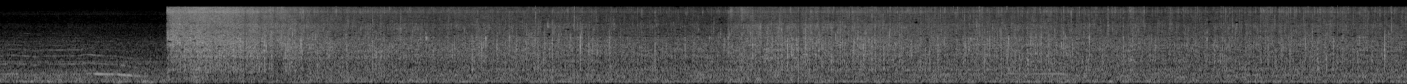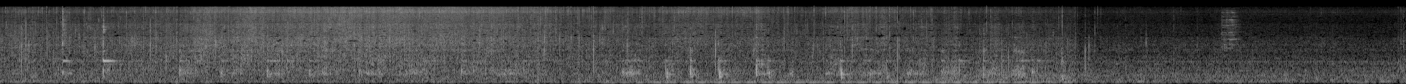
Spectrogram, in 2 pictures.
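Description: Sliced onions hitting hot oil in an aluminium kadai: a sudden loud sizzle starts about two seconds in and carries on as steady frying. Scattered clicks of stirring come through the middle, and the sizzle dies down somewhat near the end.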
